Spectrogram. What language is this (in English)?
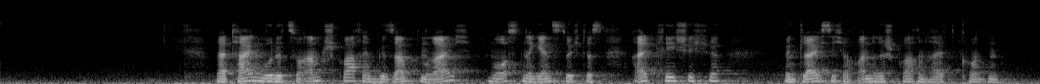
German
